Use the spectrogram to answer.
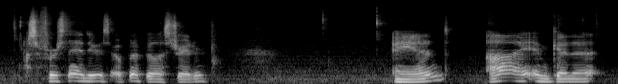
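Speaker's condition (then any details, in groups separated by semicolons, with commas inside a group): No condition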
